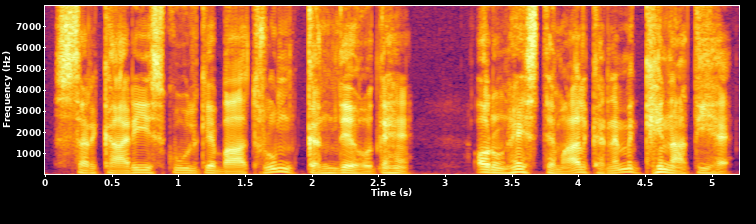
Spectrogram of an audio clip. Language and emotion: Urdu, disgusted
